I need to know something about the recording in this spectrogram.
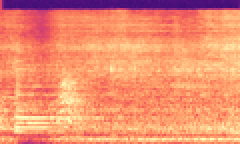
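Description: Recorded subway train sound: a short horn note of several steady tones near the start, over the steady low rumble of the running train.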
